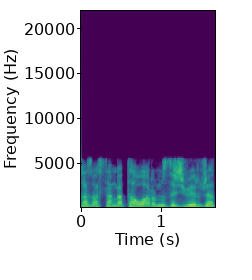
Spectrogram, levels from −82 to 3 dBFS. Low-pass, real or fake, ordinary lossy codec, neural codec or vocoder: 5.4 kHz; fake; none; vocoder, 44.1 kHz, 80 mel bands, Vocos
